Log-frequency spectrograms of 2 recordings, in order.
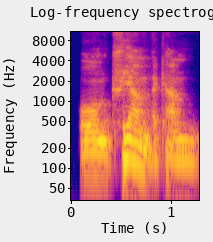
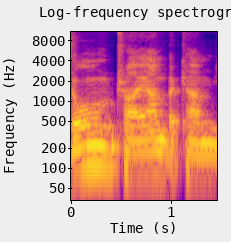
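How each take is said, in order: First: The first syllable sounds like 'tree'. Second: The first syllable sounds like 'try'. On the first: The speaker calls it right. "there's no tri, it's tree" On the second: The speaker calls it wrong. "we pronounce it is"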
